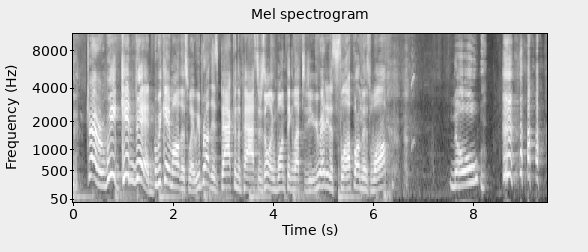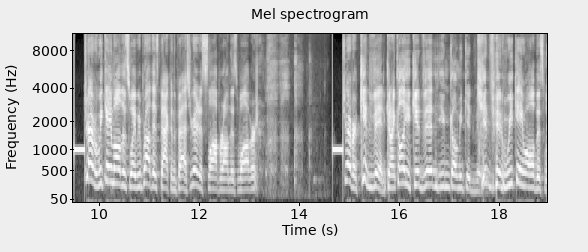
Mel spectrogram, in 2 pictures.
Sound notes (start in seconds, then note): 6.2 laughs; 8.6 laughs; 9.5 beep; 13.1 laughs; 14.6 beep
